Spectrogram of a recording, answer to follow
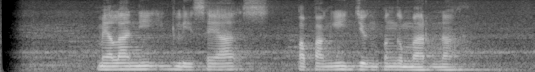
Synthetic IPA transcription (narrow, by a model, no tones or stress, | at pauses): melaniiɡliseas | papaŋid͡ʒɨŋpəŋɡəmarna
